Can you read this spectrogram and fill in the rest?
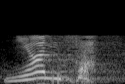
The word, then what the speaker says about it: Nyanza: Southwest Nanza? N-Y-A-N-Z. Nyanza.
